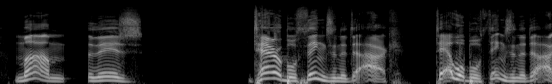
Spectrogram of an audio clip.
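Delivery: put-on voice, halting and dramatic. Riffing through voices, the speaker switches to a William Shatner impression. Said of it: "Now I'm doing William Shatner".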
